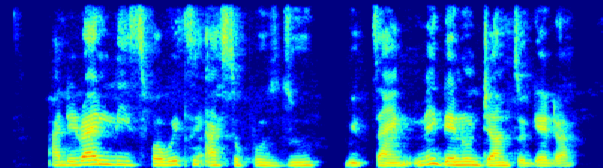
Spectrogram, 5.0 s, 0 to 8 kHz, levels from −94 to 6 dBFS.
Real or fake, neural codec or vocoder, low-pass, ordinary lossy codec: real; none; none; none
